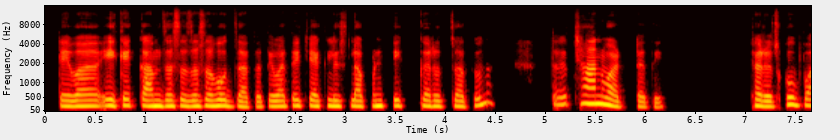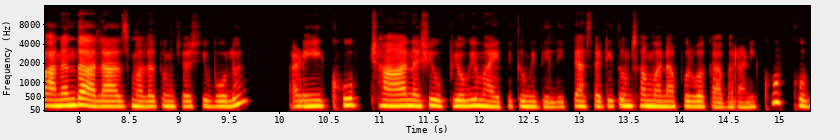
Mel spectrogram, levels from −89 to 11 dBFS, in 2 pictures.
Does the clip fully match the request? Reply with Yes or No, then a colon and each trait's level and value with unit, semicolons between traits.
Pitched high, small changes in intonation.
Yes: high, 195 Hz; narrow, 2.0 semitones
